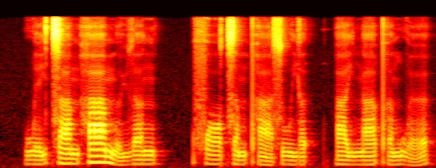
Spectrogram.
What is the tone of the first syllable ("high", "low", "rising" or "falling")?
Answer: rising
